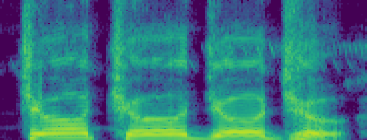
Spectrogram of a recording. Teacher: च छ ज झ हे उच्चार तालूमधनं निर्माण केले जातात.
